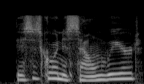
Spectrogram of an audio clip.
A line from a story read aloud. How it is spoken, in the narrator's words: Will says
